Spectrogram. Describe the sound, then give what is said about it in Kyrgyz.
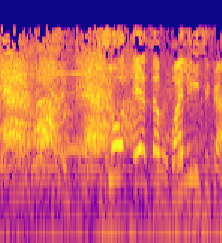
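Crowd of hundreds outside a courthouse chanting a convicted defendant's name in support after a suspended sentence; loud, rhythmic shouting in unison, with individual voices breaking out more separately toward the end. “Шарттуу кесилген Жуков сот имаратынан чыкканда топтолгон адамдар бир кыйлага анын атын атап кыйкырып колдоп туруштум.”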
